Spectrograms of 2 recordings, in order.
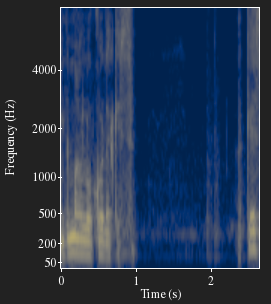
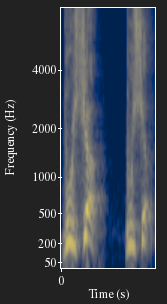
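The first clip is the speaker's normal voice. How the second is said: a touch louder, rising chant of shame; mock shouting shame; 5 semitones higher, 7 dB louder than usual. Mimicking the fools who shout shame, mildly loud and rising. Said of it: "הטיפשים האלה שצועקים".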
